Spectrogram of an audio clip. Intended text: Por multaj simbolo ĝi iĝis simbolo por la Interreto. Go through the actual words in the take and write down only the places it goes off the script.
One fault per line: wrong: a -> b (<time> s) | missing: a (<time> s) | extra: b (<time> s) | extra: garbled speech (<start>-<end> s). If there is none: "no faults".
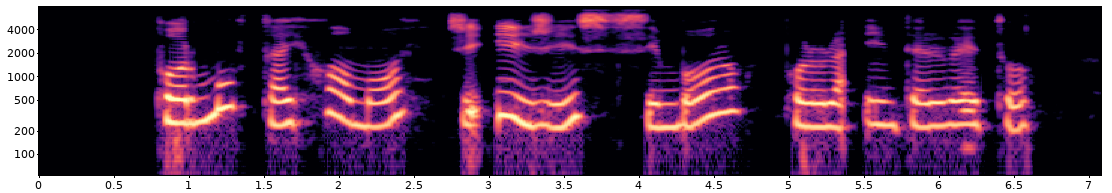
wrong: simbolo -> homoj (1.9 s)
